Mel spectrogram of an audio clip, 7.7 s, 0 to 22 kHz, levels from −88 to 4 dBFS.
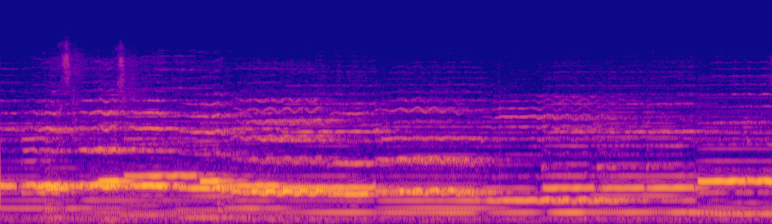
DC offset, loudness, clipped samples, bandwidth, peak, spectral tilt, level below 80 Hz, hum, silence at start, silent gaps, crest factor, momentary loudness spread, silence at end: under 0.1%; -20 LUFS; under 0.1%; 8.2 kHz; -4 dBFS; -6 dB/octave; -56 dBFS; none; 0 s; none; 14 dB; 10 LU; 0 s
